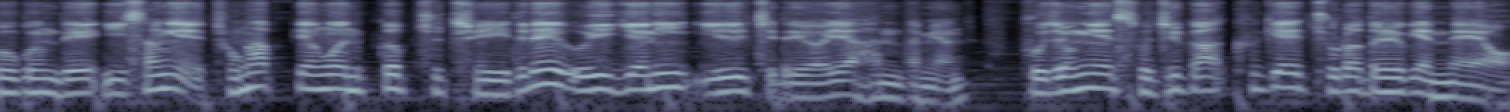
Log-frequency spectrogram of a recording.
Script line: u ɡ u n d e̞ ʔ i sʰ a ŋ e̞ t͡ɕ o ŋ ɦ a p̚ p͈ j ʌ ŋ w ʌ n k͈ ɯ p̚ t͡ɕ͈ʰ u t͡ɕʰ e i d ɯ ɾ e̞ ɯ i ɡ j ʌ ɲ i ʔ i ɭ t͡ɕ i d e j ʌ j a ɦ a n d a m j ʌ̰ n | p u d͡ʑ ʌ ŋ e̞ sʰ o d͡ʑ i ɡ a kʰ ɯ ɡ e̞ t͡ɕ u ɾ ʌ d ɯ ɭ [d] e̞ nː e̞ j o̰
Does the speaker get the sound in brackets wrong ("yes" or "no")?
yes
